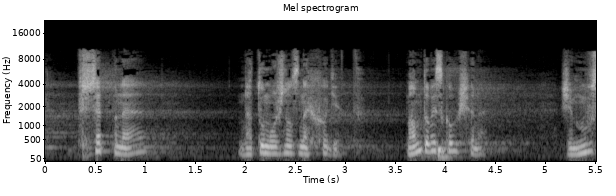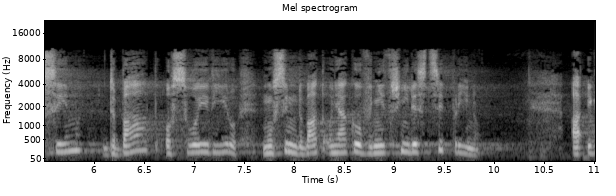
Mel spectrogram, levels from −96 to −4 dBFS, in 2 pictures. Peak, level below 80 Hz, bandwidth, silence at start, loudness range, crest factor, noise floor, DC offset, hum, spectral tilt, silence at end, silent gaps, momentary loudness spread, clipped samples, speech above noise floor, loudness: -8 dBFS; -68 dBFS; 10.5 kHz; 0 s; 3 LU; 24 dB; -64 dBFS; under 0.1%; none; -2 dB/octave; 0 s; none; 16 LU; under 0.1%; 33 dB; -29 LUFS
